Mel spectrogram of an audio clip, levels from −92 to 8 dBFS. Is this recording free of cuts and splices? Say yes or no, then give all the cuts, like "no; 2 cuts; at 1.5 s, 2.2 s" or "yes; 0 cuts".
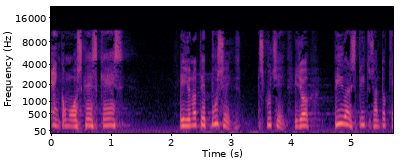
no; 1 cut; at 3.9 s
